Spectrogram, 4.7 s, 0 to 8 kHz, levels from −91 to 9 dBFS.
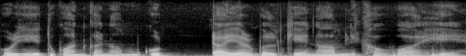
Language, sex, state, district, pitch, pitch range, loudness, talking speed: Hindi, male, Arunachal Pradesh, Papum Pare, 90 Hz, 85-90 Hz, -15 LUFS, 165 wpm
